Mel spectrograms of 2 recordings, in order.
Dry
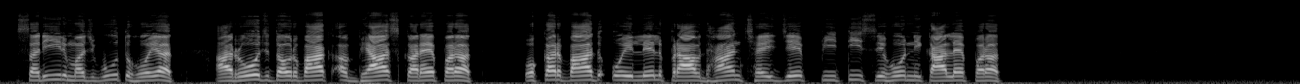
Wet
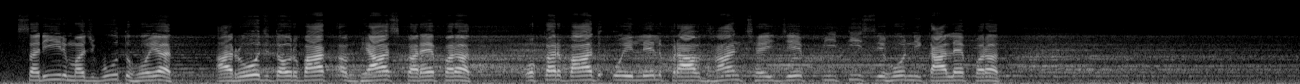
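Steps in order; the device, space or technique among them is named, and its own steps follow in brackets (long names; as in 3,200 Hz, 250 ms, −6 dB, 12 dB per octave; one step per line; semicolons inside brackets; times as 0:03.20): car interior (parametric band 140 Hz +4.5 dB 0.71 octaves; high-shelf EQ 2,600 Hz −7 dB; brown noise bed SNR 16 dB)
feedback delay with all-pass diffusion 1,095 ms, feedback 59%, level −15 dB
level +2.5 dB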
